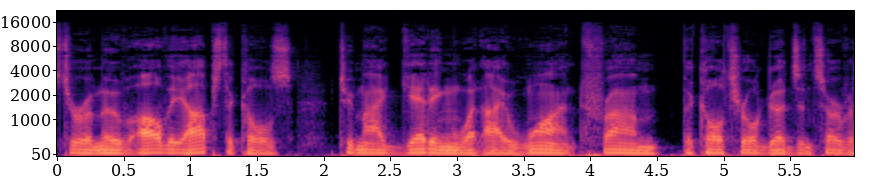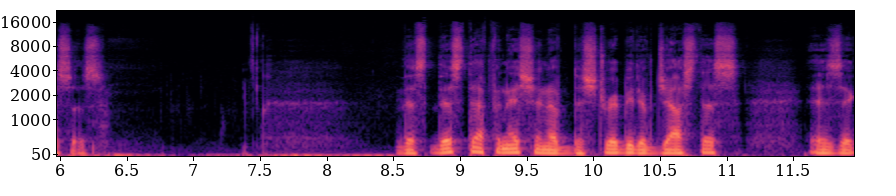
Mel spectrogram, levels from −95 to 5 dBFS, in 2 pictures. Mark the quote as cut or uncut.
cut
